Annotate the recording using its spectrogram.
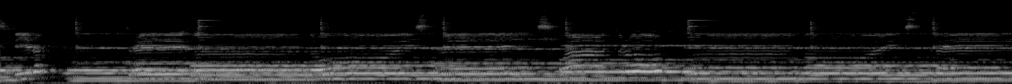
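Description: Electronic organ playing a slow hymn in held chords, moving to a new chord every second or two, with a brief break about half a second in. Thin metronome ticks sound over it.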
